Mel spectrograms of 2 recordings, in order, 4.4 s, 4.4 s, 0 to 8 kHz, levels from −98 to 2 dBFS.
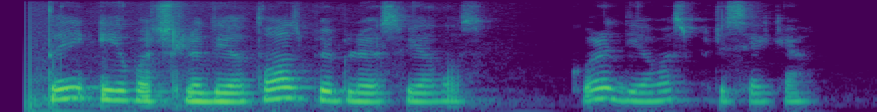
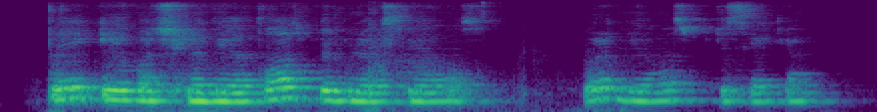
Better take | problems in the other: first | noise reduction (neural separator model SepFormer DNS4)

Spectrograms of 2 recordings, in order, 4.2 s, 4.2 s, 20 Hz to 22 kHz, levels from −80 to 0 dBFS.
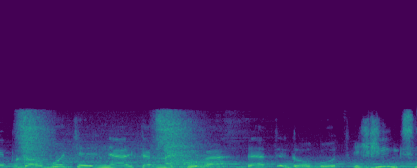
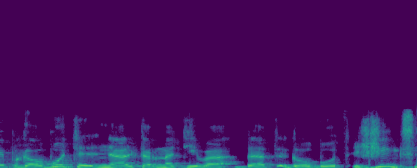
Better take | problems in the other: second | background sound (Mechanisms); 6 dB below the speech

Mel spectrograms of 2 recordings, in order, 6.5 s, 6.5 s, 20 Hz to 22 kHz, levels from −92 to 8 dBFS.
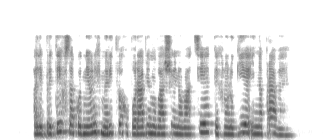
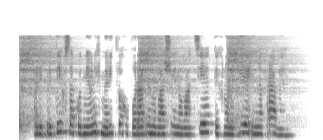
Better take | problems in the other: first | background sound (Crash cymbal); 11 dB below the speech

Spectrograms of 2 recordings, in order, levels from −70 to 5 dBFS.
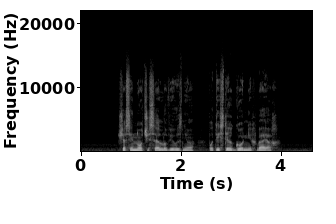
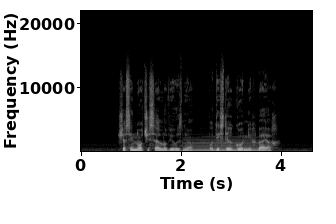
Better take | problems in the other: first | background sound (Bowed string instrument); 8 dB below the speech

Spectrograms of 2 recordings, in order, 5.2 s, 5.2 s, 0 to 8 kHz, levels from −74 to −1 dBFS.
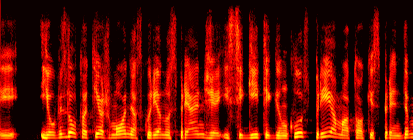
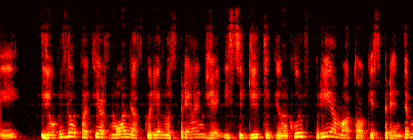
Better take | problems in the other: first | noise reduction (neural separator model SepFormer DNS4)

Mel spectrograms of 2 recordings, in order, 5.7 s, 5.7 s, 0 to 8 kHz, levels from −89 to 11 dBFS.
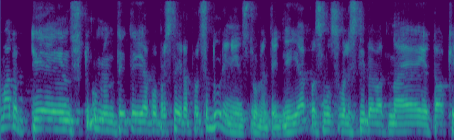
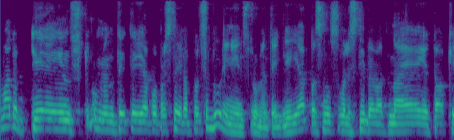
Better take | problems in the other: first | noise reduction (neural mask model DeepFilterNet 3)

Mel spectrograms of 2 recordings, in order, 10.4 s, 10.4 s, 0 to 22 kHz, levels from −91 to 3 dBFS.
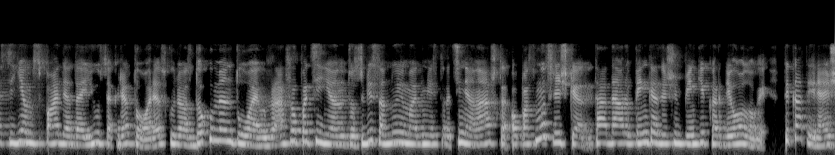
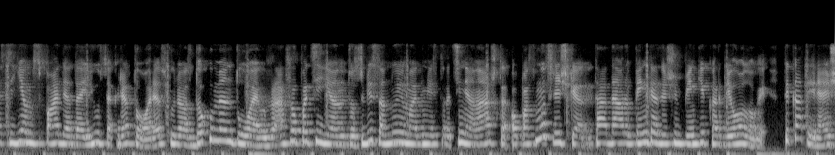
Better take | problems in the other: first | background sound (Clock); 18 dB below the speech

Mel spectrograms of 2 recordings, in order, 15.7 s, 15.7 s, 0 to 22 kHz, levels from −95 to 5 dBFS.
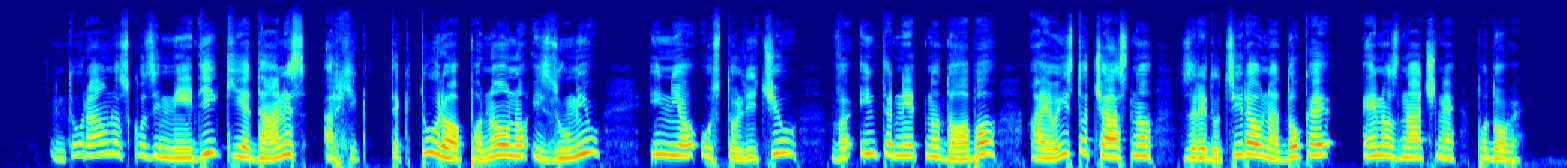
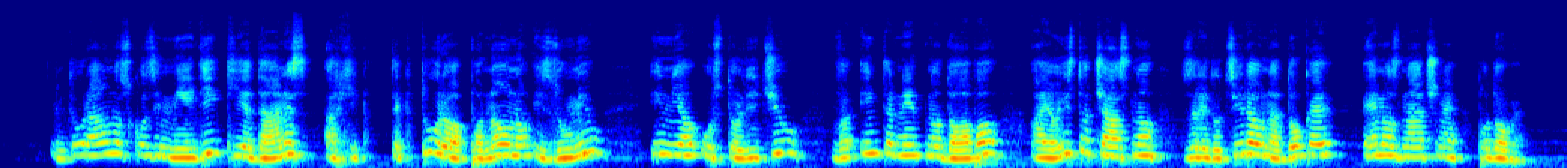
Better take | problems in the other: first | room echo; dies away in 0.3 s

